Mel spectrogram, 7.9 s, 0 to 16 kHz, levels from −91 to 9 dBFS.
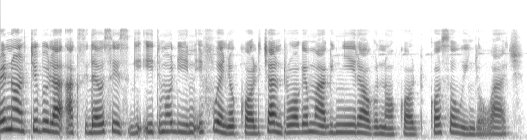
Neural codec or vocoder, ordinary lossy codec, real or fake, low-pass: none; none; real; 7.2 kHz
